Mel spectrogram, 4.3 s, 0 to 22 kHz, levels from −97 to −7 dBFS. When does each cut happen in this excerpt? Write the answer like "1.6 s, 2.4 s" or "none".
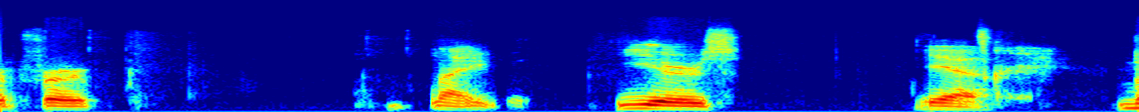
none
